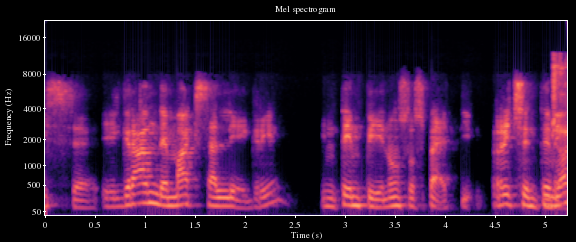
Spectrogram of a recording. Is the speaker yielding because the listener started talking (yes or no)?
yes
